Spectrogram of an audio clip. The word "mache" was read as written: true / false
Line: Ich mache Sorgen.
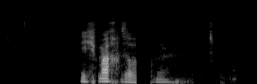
true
